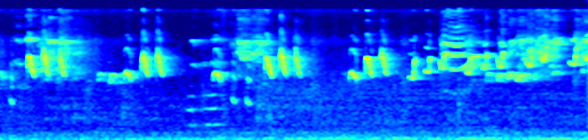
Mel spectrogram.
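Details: Long-tailed shrike singing bursts of scratchy chirps and mimic-like phrases, clustered in short groups about a second apart, with a few low whistled notes between.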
